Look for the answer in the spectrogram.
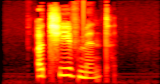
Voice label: "achievement", English voice

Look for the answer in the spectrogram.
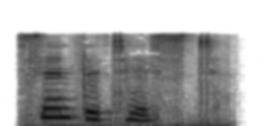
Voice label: "synthetist", English word

